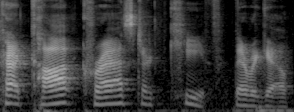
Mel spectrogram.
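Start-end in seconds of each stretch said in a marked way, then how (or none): 0.8-2.1 slow, separated CRASTER KEEP; careful enunciation. Real, not acted. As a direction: say "Craster Keep" slowly, word by word. Careful repeat after fumbling the name.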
